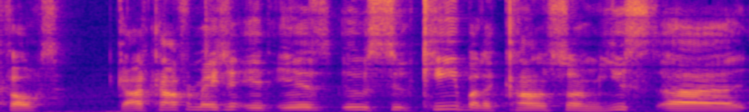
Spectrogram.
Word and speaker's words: Usukie: is all right folks got confirmation it is usuki but it comes from uh yusuki right is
